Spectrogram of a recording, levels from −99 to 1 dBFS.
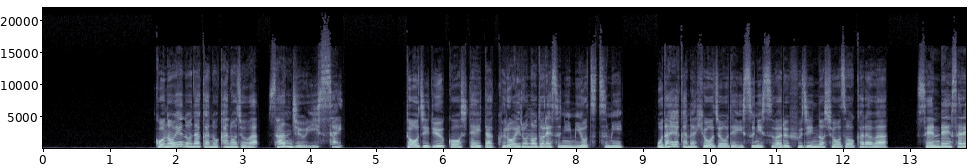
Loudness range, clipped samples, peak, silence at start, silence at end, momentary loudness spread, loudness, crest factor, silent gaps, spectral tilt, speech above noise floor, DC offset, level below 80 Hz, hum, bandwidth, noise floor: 2 LU; under 0.1%; -12 dBFS; 1.7 s; 0 s; 5 LU; -28 LUFS; 16 dB; none; -5 dB/octave; 44 dB; under 0.1%; -68 dBFS; none; 16.5 kHz; -71 dBFS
